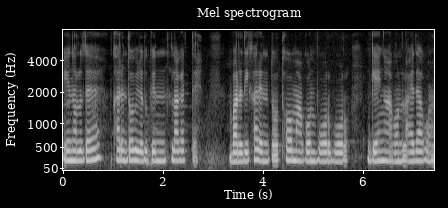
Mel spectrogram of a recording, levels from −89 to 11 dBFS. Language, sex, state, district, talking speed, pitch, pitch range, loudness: Chakma, female, Tripura, Unakoti, 130 wpm, 205 Hz, 195-215 Hz, -17 LUFS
